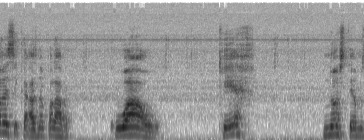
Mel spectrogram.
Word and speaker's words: quer: O é pronunciado já na palavra quer não existe a pronúncia do U né aí nesse caso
